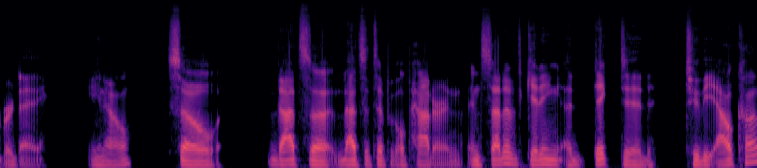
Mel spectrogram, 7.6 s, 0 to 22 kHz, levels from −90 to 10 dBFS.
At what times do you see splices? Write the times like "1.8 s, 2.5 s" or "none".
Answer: 4.5 s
